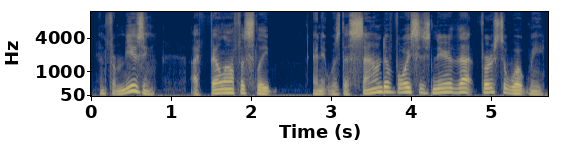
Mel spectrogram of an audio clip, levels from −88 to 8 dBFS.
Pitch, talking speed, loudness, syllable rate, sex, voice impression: 135 Hz, 200 wpm, -18 LUFS, 5.3 syllables/s, male, very masculine, adult-like, slightly thick, sincere, slightly calm, slightly kind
